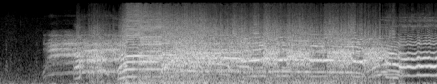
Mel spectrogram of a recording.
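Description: Loud, sustained screaming from several voices at once, layered wails rising and falling over about four seconds, starting abruptly after a brief quiet moment and staying intense throughout.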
